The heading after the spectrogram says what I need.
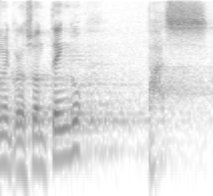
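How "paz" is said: whispered. Acted. Whispered climax on peace.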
